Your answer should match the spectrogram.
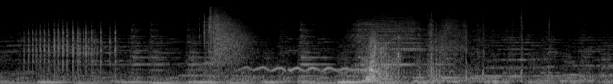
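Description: Cartoon sound effects over background music with a steady bass beat: a whoosh about two seconds in, a warbling whistle for about a second, then a sudden hit as thrown blueberries splat.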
